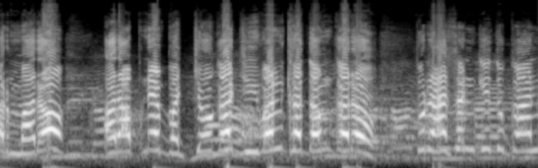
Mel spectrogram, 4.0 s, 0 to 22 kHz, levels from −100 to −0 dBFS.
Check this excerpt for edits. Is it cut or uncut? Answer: cut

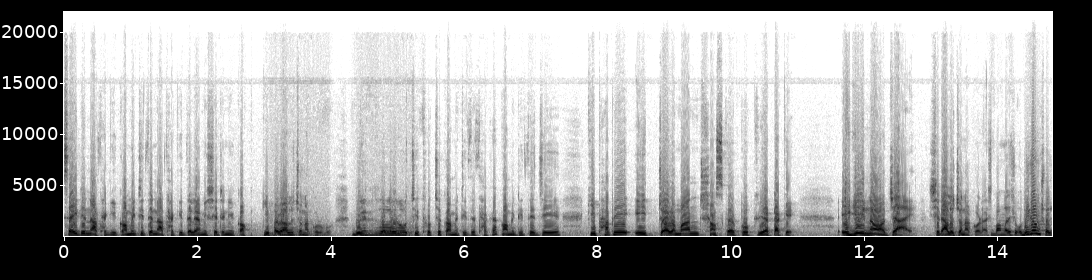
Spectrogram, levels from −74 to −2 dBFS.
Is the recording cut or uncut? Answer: cut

